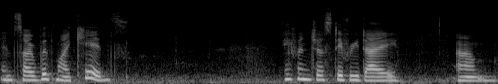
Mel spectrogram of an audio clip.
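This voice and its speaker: Her voice is dark, mellow, and somewhat breathy at a medium pitch. The woman speaks at a fairly slow pace with fairly even intonation. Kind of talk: panel discussion.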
